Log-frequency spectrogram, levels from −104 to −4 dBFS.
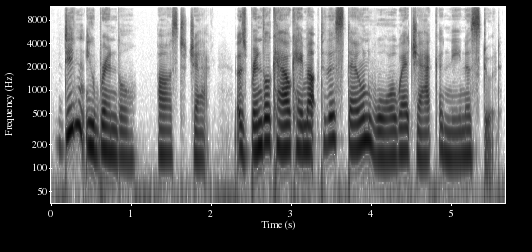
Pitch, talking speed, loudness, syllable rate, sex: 175 Hz, 200 wpm, -19 LUFS, 5.0 syllables/s, female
